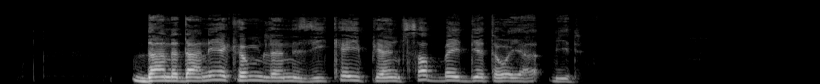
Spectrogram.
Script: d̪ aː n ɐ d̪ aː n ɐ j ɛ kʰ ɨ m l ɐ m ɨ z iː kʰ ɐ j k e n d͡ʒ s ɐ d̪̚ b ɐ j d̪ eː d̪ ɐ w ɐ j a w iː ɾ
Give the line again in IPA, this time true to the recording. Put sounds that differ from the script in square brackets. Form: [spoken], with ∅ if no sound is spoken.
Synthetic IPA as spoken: d̪ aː n ɐ d̪ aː n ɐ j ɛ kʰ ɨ m l ɐ [n] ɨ z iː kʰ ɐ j [p] e n d͡ʒ s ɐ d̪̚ b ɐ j d̪ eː [t̪] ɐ w ɐ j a [b] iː ɾ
